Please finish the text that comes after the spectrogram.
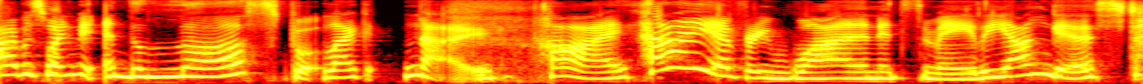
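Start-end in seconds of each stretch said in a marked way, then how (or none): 3.1-5.7 upbeat, cheery, bubbly, drawn-out delivery. The youngest sibling greeting podcast listeners, bubbly. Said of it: "So bubbly".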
